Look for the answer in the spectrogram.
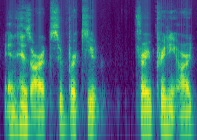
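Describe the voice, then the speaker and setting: A man's voice: lowish voice, a little fast, slightly rough, no room sound. A man doing ASMR as a live streamer, chatting casually and affectionately with viewers close to the microphone. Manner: affectionate, addresses viewers by pet names.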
